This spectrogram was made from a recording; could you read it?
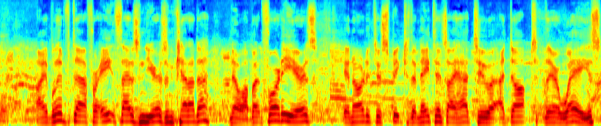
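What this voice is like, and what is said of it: Glasgow Scottish accent. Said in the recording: “I detect a Glasgow accent there”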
